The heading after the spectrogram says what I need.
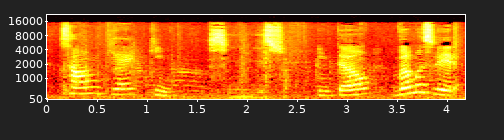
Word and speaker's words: Seongkye Kim: Em português a gente pronuncia Seong-ge Kim.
